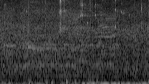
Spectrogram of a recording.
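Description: A basketball being dribbled on a hardwood court: an uneven run of low thuds, a few a second, over steady arena background noise.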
